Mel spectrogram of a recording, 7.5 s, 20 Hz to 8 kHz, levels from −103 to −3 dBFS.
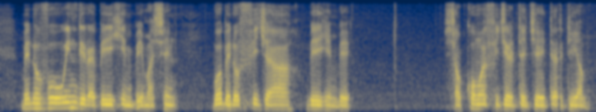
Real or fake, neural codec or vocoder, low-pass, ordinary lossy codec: fake; codec, 16 kHz in and 24 kHz out, 2.2 kbps, FireRedTTS-2 codec; 7.2 kHz; none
